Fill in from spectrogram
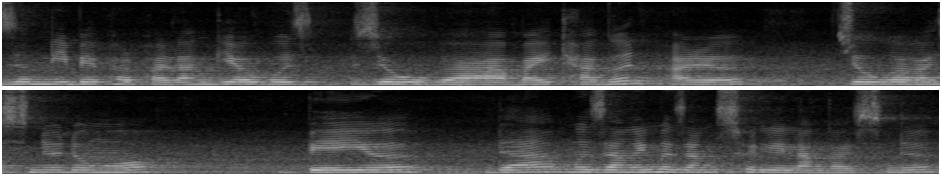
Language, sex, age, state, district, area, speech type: Bodo, female, 18-30, Assam, Chirang, urban, spontaneous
